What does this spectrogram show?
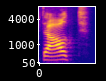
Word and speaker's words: doubt: Doubt라고 하는 건 B는 아예 묵음이고요. Doubt 이렇게 됩니다.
